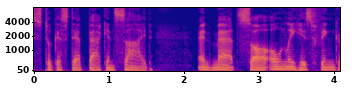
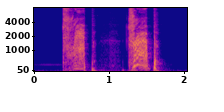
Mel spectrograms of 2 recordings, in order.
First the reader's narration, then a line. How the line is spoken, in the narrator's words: Cougar hissed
